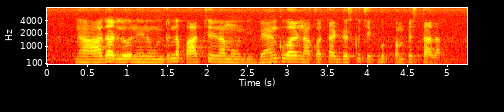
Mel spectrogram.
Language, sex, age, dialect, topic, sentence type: Telugu, male, 18-24, Utterandhra, banking, question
